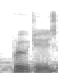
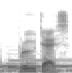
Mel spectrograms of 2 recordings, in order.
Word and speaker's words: Bryde's: The Bryde's whale, pronounced Brudus or sometimes Brudes, is one of the most enigmatic and agile baleen whales roaming the world's warmer oceans.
